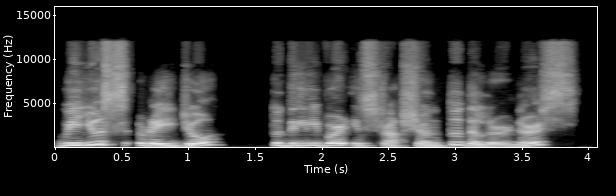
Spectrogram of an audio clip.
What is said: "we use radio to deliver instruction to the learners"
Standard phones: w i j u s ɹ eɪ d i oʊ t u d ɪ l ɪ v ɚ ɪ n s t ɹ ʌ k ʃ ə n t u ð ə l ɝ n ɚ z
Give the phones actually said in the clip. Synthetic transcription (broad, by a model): w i j u s ɹ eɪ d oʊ t u d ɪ l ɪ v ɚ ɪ n s t ɹ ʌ k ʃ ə n t u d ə l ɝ n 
